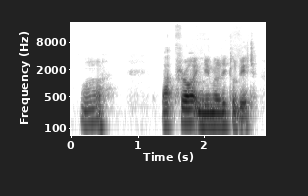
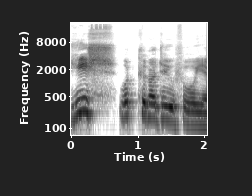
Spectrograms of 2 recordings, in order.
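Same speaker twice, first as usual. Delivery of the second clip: a raised, chirpy airman's voice, lightly done; RAF pilot voice; 7 semitones higher than usual. Acted. Old pilot greeting a customer at his shed, lightly voiced. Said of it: "dressed up all in R A F uniform".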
